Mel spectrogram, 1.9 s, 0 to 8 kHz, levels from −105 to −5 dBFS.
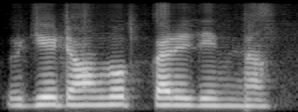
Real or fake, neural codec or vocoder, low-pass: fake; codec, 16 kHz, 0.7 kbps, FocalCodec; 7.2 kHz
